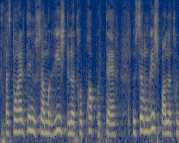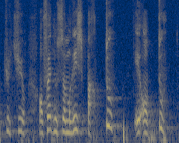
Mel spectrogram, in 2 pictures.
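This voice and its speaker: Ordinary pitch variation at a fairly quick pace, over noticeable background noise. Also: woman, medium pitch for a woman. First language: Lingala or Kikongo heritage, French most comfortable (speaking French). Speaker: activist speaker. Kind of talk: conference speech. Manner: halting, many fillers.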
